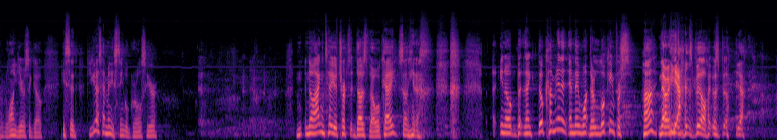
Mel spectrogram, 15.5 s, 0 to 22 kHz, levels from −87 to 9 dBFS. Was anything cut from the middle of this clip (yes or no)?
no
